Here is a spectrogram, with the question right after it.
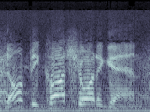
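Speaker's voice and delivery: normal talking voice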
